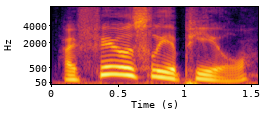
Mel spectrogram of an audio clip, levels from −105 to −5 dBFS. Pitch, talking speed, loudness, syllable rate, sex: 160 Hz, 115 wpm, -16 LUFS, 4.2 syllables/s, male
